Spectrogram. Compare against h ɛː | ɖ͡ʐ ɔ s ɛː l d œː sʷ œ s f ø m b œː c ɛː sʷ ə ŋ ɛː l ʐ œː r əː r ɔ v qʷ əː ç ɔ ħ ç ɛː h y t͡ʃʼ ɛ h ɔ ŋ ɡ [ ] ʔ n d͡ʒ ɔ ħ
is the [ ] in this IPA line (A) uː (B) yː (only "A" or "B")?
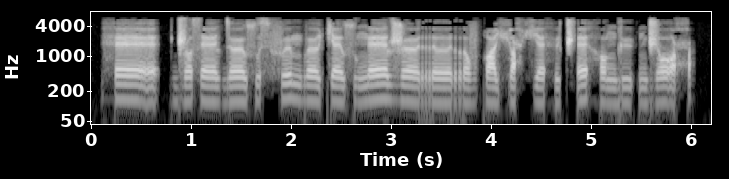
B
